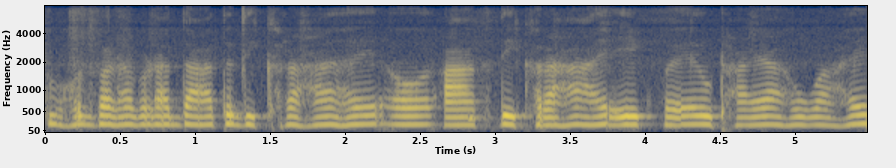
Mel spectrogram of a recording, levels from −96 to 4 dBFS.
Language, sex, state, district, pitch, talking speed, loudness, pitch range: Hindi, female, Uttar Pradesh, Jyotiba Phule Nagar, 195 Hz, 175 wpm, -17 LUFS, 185-195 Hz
